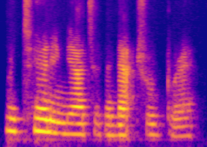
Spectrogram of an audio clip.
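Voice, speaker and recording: A woman teaching a yoga class, giving calm, gentle relaxation guidance in short phrases with long pauses. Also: on the low side, poor audio.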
